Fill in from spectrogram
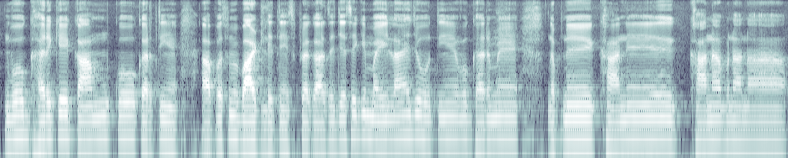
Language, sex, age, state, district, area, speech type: Hindi, male, 18-30, Madhya Pradesh, Bhopal, urban, spontaneous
